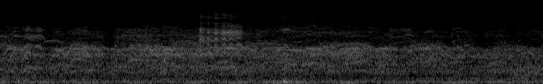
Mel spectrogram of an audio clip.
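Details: Black-headed gulls at Ottersaat, Texel, the Netherlands, a parent walking away with chicks following, give harsh, grating kraah calls, overlapping almost without pause, over a steady rushing background.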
